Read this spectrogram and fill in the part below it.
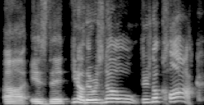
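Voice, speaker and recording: A man's voice: high-pitched, very animated, normal speed, a little mellow. A man co-hosting a podcast, chatting casually with a teasing, laugh-prone manner. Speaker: podcast co-host. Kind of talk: casual chat.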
